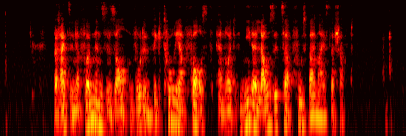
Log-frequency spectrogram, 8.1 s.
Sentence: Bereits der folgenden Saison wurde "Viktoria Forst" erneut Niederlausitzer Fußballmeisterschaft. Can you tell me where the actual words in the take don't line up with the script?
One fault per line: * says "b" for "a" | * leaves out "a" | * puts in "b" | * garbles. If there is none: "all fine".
* puts in "in"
